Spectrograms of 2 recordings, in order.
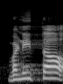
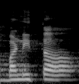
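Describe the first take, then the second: First: The name begins with a V sound. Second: The name begins with a B sound. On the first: This is how people in the home region say it. The speaker calls it right. "my name is pronounced very well" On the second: This is how people in the north say it. The speaker calls it wrong. "Sometimes in North they call Banita"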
